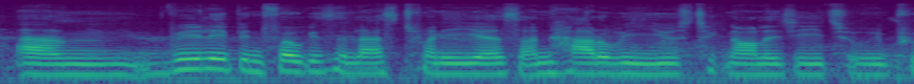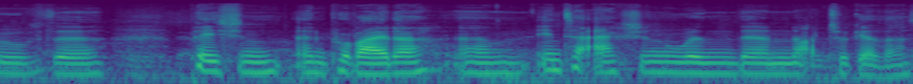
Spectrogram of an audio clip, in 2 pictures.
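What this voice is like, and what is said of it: Danish accent. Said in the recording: “I'm a physician from Denmark, that's the accent.”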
